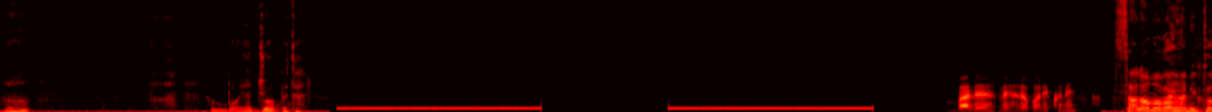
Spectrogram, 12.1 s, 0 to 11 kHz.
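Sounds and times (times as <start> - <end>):
speech: 2.1 - 3.2, 9.6 - 12.1
electronic telephone ringback tone while calling: 3.4 - 5.4, 6.7 - 8.8.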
